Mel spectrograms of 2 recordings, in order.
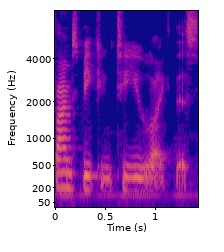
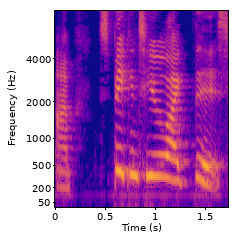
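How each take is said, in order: First: The voice is flat and monotone. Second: The voice is loud and lively. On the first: The speaker may be unhappy. "you know that I am speaking monotoned" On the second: The speaker is excited. "I'm excited, I'm loud"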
